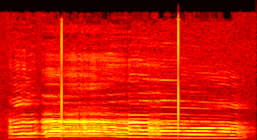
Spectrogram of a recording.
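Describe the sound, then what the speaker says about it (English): A rooster crows once nearby, a loud, drawn-out cock-a-doodle-doo with a rising start and a long falling tail, heard alone against a quiet background with two faint clicks. "Chicken says amen."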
